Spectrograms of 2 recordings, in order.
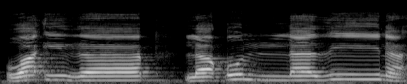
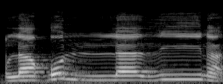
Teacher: قوف جو ہے یہ موٹا قوف ہے، باریک کاف کے ساتھ نہیں پڑھنا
